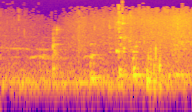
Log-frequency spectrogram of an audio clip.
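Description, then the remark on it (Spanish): A person takes a quick sip of water, with soft wet slurping and a faint swallow. The short, quiet sounds come alone, with no talking. “Ah, disculpe, me tomé un poquito de agua.”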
